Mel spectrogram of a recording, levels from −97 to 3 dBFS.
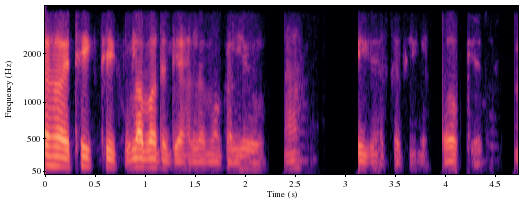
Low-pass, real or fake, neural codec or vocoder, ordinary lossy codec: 3.6 kHz; real; none; none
